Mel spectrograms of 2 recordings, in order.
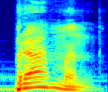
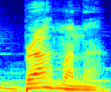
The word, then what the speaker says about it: Brahman: Então de novo, Brahman com Não é a mesma coisa que Brahha, que é o deus, o criador, né, que aparece na iconografia indiana com quatro cabeças.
